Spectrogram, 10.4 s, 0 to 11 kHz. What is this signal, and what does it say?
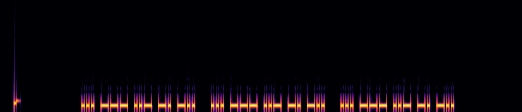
Morse code, heard as a keyed tone, about 25 wpm, 700 Hz. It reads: SOUND SOUND SOUND
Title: Top 500 Words Repeated 25wpm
